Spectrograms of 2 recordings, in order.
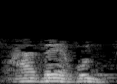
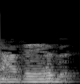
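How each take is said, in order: First: عذاب with the tanwin sounded, عذابٌ; tanwin in continuation. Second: عذاب with a silent b at the stop; stop form. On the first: Teacher showing the joined form. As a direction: keep the un ending when joining. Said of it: "ده عند الوصل". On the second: Teacher showing the stop form. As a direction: stop dead on the b. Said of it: "إذا وقفت إحنا بنسكن". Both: Shown as a demonstration.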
